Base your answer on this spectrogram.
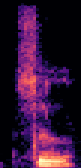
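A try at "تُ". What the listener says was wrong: tu. It's a ta.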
